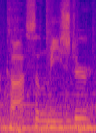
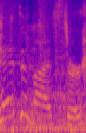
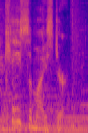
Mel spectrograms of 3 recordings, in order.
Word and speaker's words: Käsemeister: Kassenmeister, Kassenmaster, Kassenmeiser. It's Käsemeister. Käsemeister.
